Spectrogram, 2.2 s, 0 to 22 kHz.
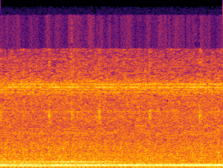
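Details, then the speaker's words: Fan slowed from high by BN-LINK plug-in variable fan speed controller (4.8 A, 600 W, for brushed motors); running much slower and quieter with weaker airflow; soft steady airy hum, faint even tone, no wobble or rattle. "it's running much slower and quieter of course we'll send it down a little further and now the air flow is a lot weaker"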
